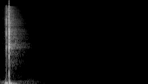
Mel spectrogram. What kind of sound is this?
Knife Snickt
A dry recording of a spring assist blade opening.
crack, knife, opening, snap, snickt, swtichblade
